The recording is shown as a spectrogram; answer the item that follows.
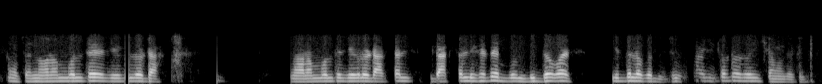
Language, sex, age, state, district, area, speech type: Bengali, male, 60+, West Bengal, Purba Medinipur, rural, conversation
